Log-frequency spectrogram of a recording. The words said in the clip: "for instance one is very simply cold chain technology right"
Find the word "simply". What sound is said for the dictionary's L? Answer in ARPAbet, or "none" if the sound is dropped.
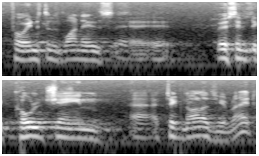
L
